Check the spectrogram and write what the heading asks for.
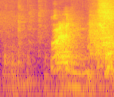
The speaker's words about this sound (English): I hope you guys are saying bless you when I sneeze.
